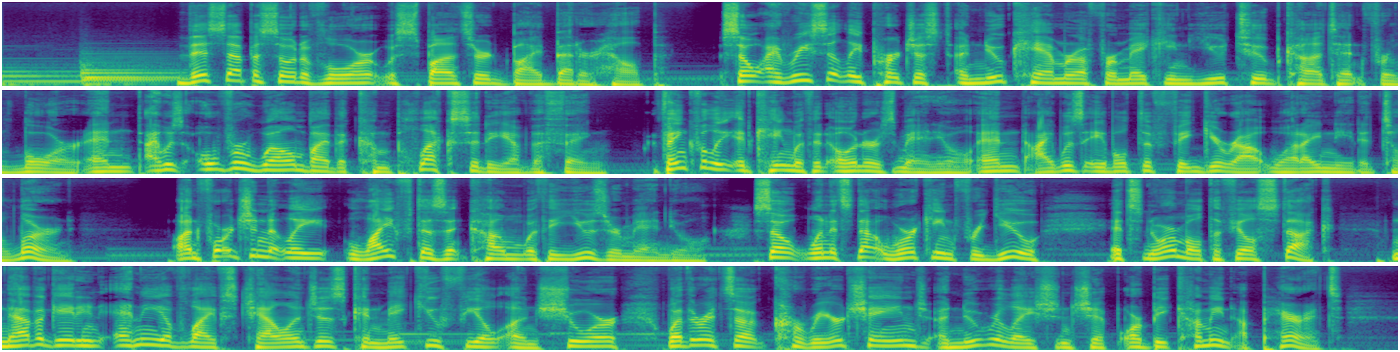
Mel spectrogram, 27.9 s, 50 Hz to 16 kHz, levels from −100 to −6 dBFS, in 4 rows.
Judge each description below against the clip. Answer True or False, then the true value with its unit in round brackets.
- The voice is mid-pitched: True (150 Hz)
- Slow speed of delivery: False (200 wpm)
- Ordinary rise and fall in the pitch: False (6.3 semitones)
